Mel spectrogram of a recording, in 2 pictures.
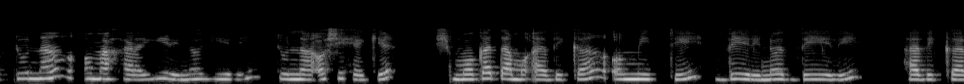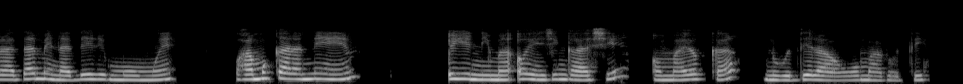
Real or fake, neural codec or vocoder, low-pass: real; none; 5.4 kHz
